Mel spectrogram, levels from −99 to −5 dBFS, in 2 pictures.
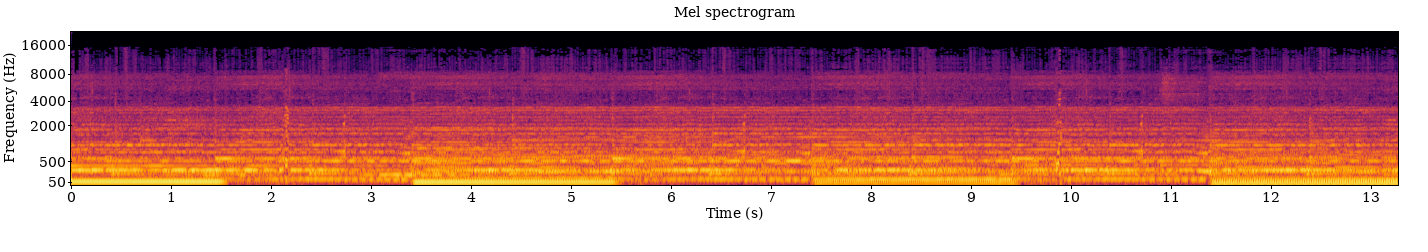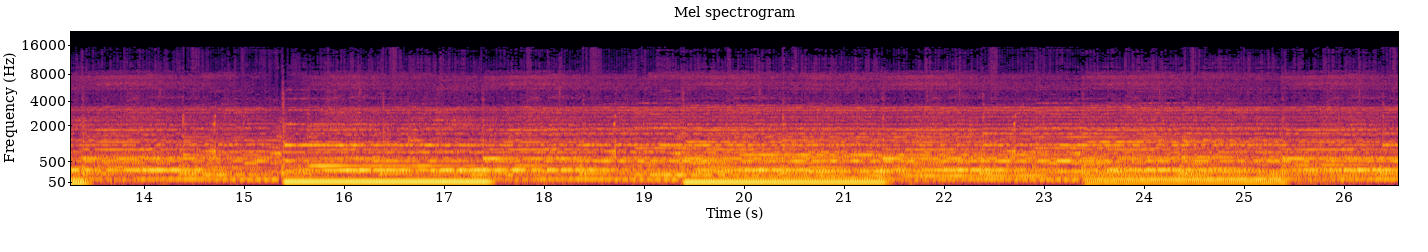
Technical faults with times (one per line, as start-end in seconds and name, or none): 2.10-2.17 broken MP3 bit reservoir
9.84-9.91 broken MP3 bit reservoir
